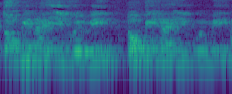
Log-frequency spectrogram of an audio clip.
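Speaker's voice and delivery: high-pitched mimicked scolding; flipping out. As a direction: imitate an official losing her cool. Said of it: "the lady flipped out on me".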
